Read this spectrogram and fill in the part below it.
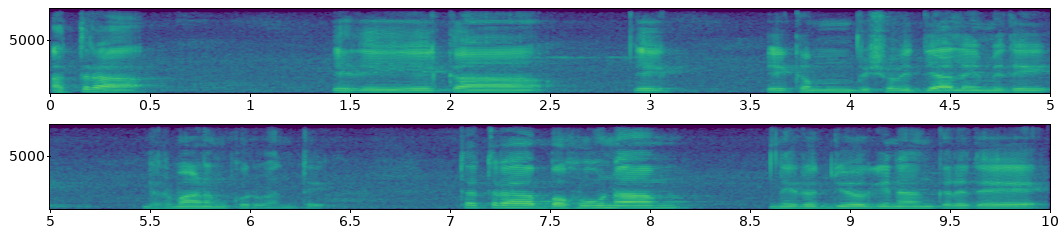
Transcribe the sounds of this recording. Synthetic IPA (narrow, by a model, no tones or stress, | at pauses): ɐt̪ɾɐ | it̪ieːkɐ | eː | eːkɐmʋiʃʋɐʋid̪jaːlɐjɐmit̪i | niɾmaːɳɐmkuɾʋɐnt̪i | t̪ɐt̪ɾɐbɐɦunaːm | niɾud̪joːɡinaːmkɾɪt̪eː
